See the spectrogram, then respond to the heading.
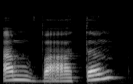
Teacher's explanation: الف سے پیچھے زبر، ایک الف کے برابر کھینچ کے ادا کیا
